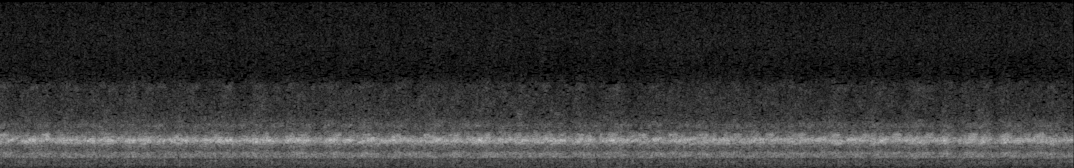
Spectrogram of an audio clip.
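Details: Frogs croaking at a pond side in Suwon's Ingye Art Park, South Korea, late on a rainy night; a dense, unbroken chorus of many overlapping high trilling croaks, steady throughout, with the hiss of rainfall underneath.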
